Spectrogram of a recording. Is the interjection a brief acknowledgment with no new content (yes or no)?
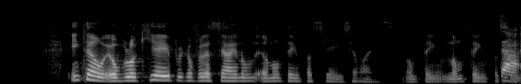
no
